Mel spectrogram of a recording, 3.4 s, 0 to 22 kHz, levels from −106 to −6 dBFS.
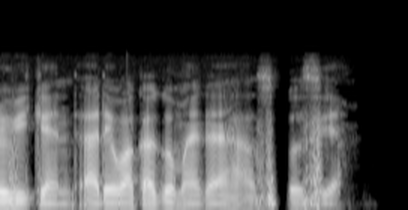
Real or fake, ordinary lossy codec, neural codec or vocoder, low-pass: real; none; none; none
